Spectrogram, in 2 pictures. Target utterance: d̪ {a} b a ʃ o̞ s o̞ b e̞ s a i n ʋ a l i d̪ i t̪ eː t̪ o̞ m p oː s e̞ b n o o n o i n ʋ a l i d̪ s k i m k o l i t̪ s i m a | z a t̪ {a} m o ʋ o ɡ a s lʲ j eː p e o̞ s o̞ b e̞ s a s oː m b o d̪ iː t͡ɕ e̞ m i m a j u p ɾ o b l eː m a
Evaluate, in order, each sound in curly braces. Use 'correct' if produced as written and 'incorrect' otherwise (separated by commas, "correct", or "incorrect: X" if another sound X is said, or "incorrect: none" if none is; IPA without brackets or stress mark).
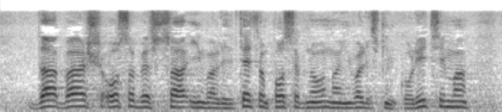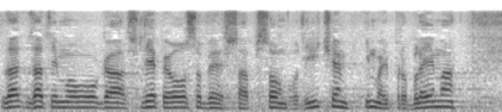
correct, incorrect: i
